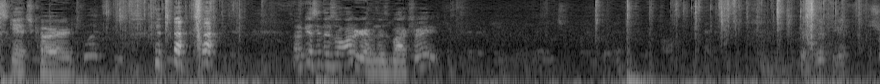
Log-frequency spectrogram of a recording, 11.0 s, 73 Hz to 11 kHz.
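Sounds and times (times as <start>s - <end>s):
wrapper crinkling: 1.3s - 3.2s, 8.3s - 11.0s.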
